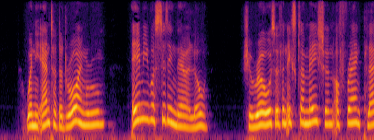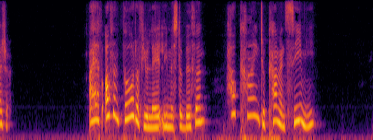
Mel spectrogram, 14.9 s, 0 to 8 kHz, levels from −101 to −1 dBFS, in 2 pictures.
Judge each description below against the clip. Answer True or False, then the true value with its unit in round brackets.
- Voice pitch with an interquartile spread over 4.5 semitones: True (5.4 semitones)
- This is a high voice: True (245 Hz)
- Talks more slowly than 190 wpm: True (140 wpm)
